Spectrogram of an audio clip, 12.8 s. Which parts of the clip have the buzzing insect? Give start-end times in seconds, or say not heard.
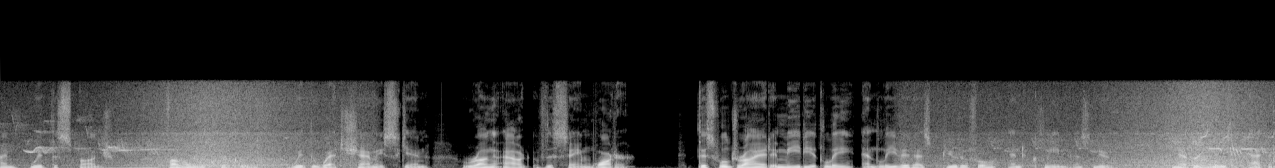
0.0-3.9, 8.9-12.7.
